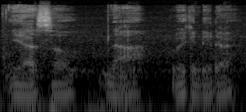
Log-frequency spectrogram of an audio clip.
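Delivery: very low, very soft relaxed voice; chill low voice. Shown as a demonstration. Showing his relaxed mood voice, very low and soft. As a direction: drop it deep and lazy. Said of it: "when I'm chilling, I'm really like".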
